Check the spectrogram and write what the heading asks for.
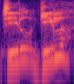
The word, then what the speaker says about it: Geel: have here with me in the studio Florent Geel, is that how you pronounce it? Geel in English.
